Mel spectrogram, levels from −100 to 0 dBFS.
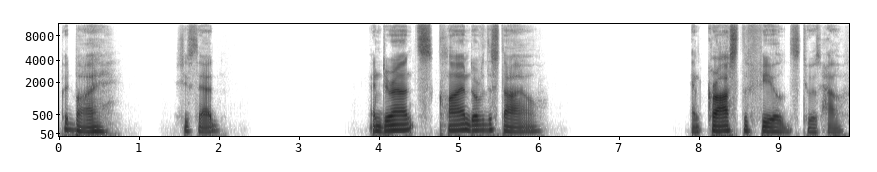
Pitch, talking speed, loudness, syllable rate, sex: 100 Hz, 105 wpm, -21 LUFS, 4.5 syllables/s, male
